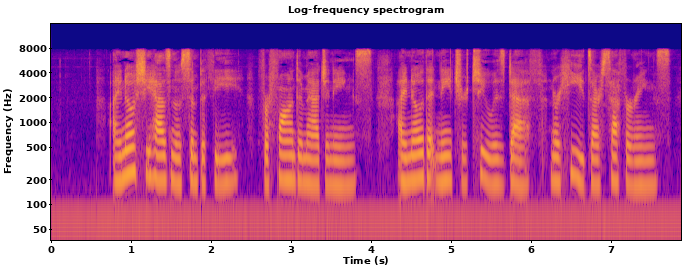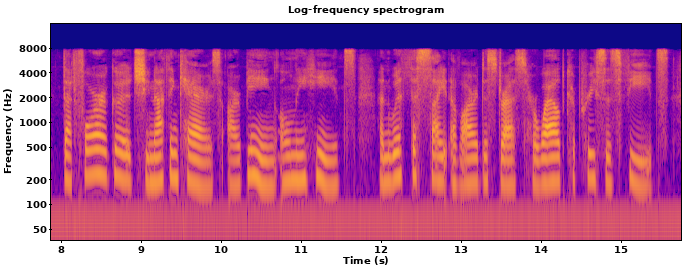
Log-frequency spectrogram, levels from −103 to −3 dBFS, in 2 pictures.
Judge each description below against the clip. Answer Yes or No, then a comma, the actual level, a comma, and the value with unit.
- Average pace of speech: Yes, average, 160 wpm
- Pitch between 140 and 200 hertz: Yes, medium, 185 Hz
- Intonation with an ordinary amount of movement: No, narrow, 2.3 semitones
